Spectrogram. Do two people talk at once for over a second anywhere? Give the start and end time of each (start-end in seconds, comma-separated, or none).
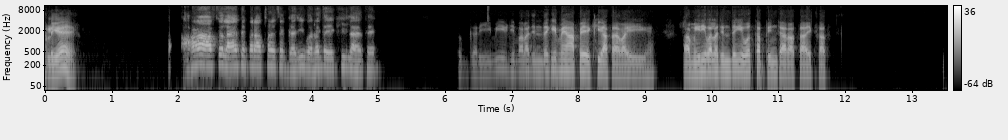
none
